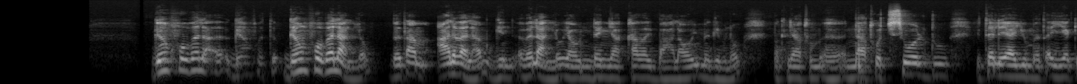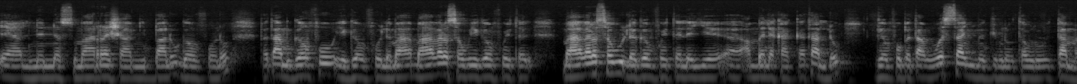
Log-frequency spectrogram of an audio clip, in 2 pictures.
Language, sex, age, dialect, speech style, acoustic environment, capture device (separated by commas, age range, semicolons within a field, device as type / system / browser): Amharic, male, 25-34, Ethiopia - Gondar, relaxed, music, mobile / Linux / Chrome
